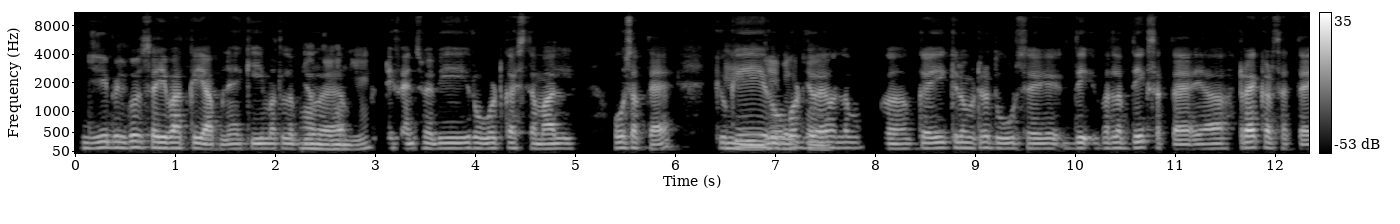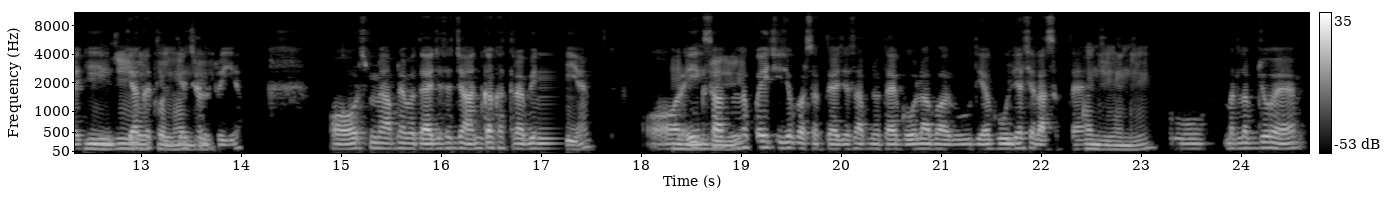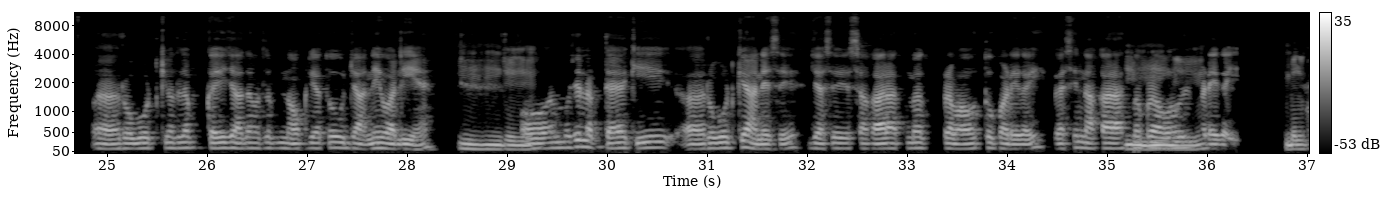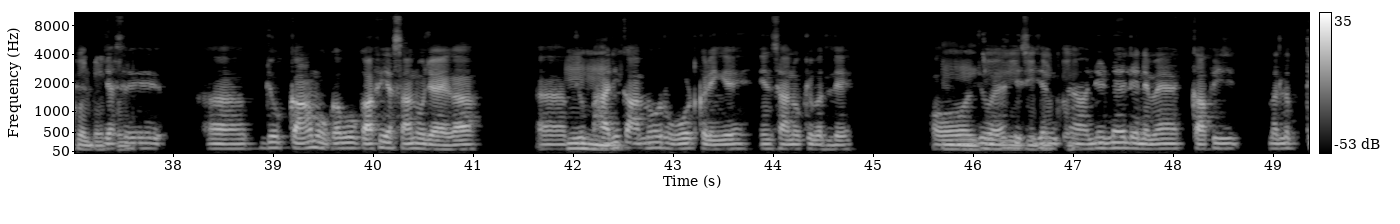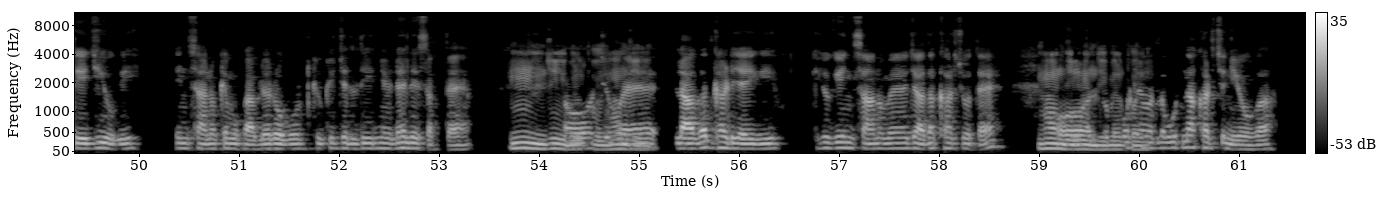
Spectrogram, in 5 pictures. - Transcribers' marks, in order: in English: "डिफेन्स"; in English: "ट्रैक"; tapping; in English: "डिसीज़न"
- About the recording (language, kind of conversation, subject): Hindi, unstructured, क्या आपको लगता है कि रोबोट इंसानों की नौकरियाँ छीन लेंगे?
